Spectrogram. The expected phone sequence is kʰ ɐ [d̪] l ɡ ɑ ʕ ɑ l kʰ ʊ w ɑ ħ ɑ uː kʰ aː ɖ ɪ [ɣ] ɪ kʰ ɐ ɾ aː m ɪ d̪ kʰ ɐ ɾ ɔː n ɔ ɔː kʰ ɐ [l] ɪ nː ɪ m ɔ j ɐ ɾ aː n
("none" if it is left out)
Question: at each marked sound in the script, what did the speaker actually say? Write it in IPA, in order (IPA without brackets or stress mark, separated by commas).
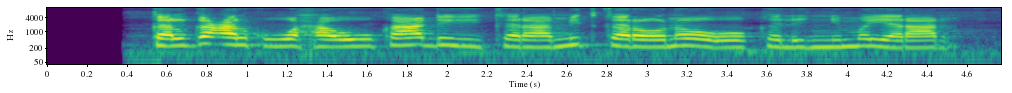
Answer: none, ɣ, l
